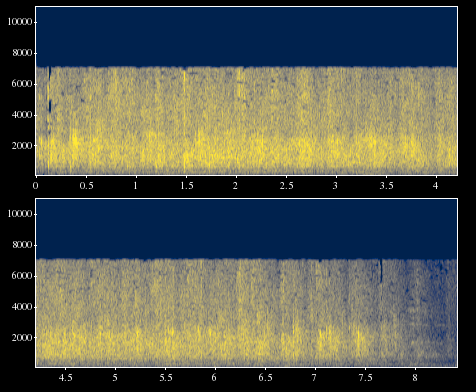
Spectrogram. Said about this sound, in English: And they do deserve a round of applause for their work.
